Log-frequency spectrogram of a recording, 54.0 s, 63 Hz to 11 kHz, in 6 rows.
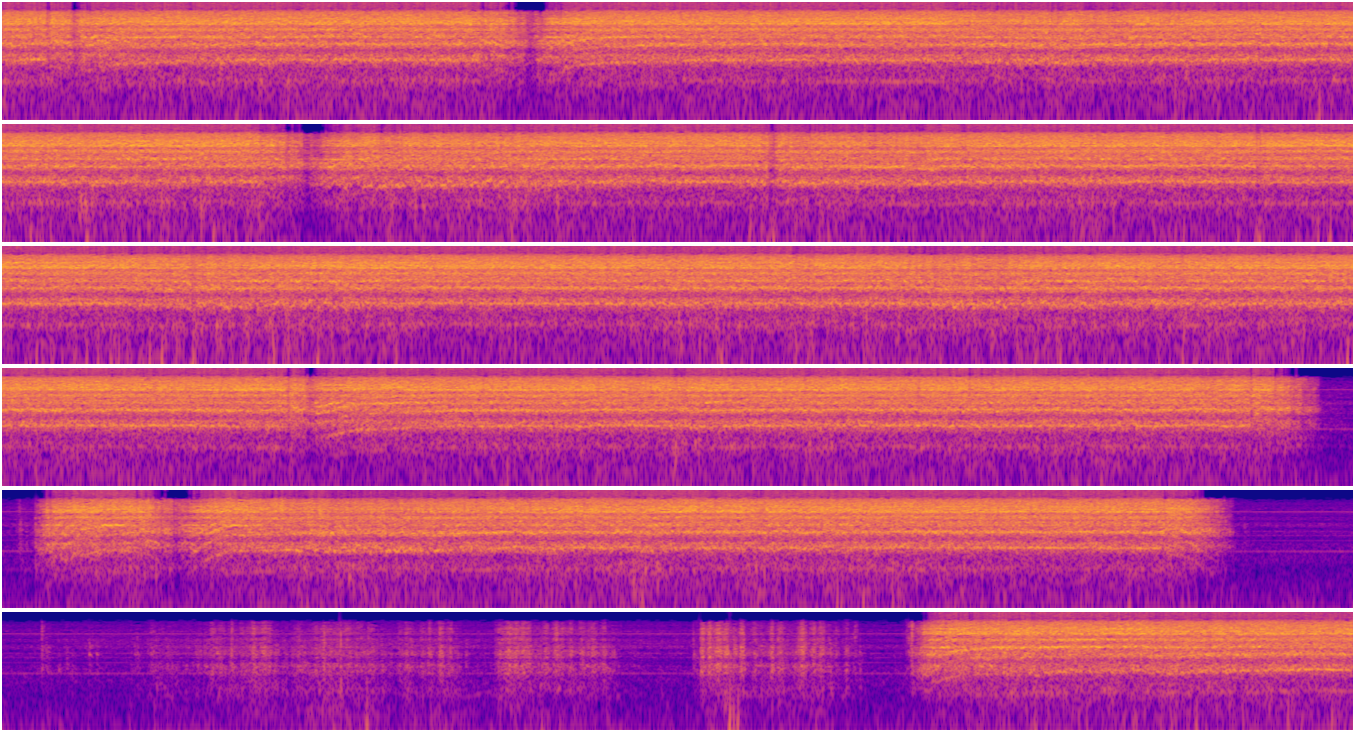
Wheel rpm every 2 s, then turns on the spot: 190, 180, 220, 220, 230, 160, 220, 220, 220, 220, 230, 230, 220, 230, 200, 230, 230, 170, 120, 210, 230, 210, 10, 20, 30, 80, 210.
46-50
